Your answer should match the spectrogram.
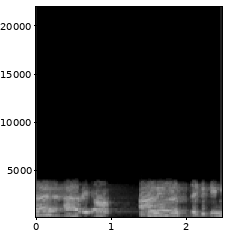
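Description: A woman's voice speaking, with a short pause about a second in.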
